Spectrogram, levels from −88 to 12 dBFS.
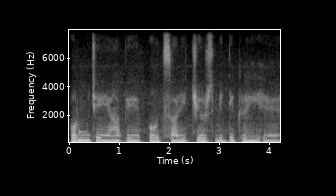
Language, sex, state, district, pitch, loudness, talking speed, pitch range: Hindi, female, Arunachal Pradesh, Longding, 195 Hz, -18 LUFS, 155 wpm, 190-205 Hz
